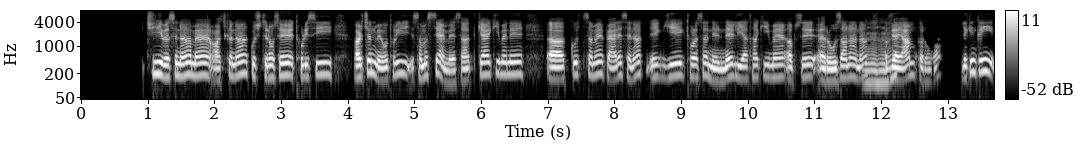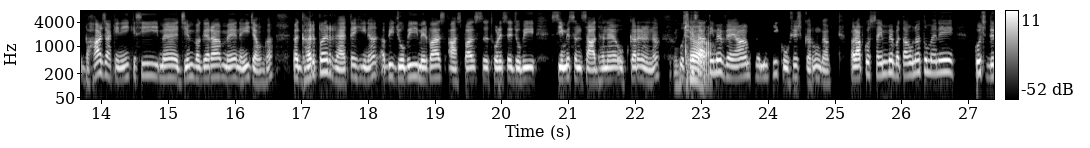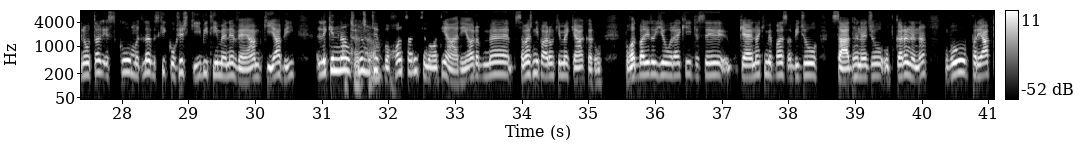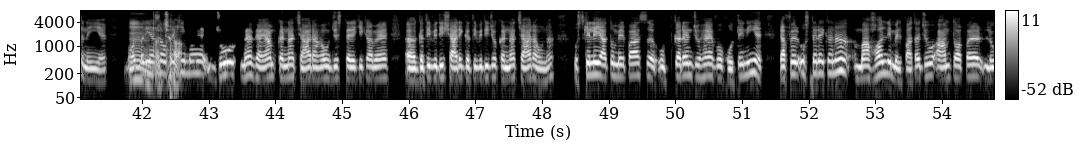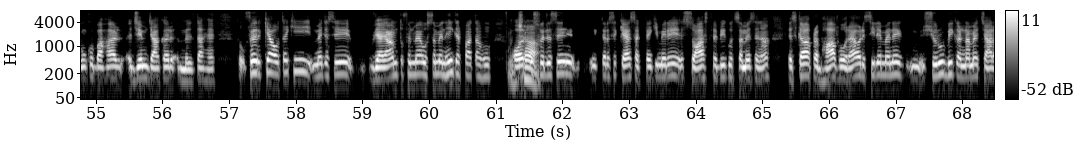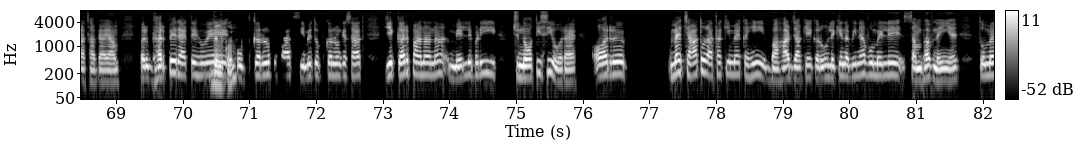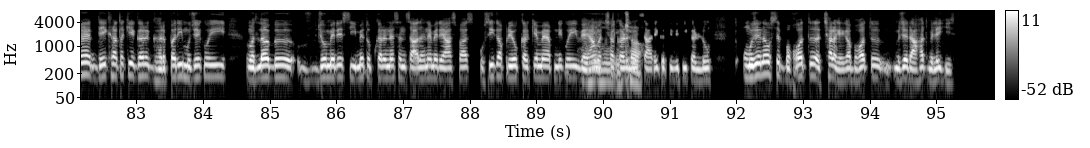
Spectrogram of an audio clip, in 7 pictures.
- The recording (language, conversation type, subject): Hindi, advice, घर पर सीमित उपकरणों के साथ व्यायाम करना आपके लिए कितना चुनौतीपूर्ण है?
- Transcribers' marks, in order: lip smack; horn; tapping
